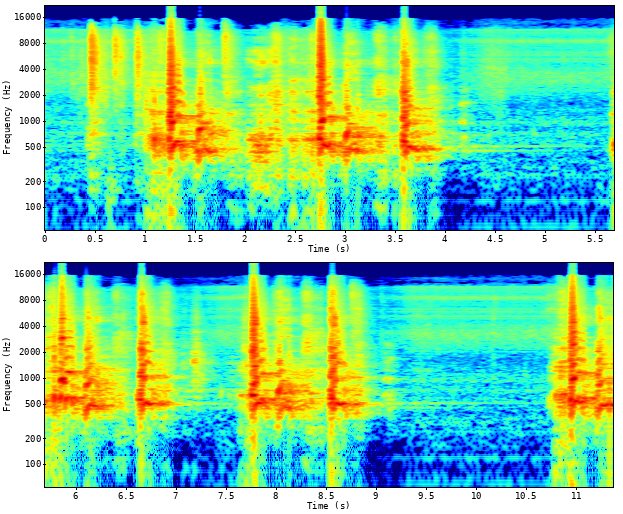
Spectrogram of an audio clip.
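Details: A Dogo Argentino gives repeated gruff barks in three clustered volleys separated by pauses of about two seconds, each volley holding several hoarse, mid-pitched barks.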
